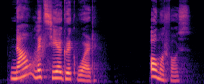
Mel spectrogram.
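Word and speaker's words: όμως: a language is intonation did you notice the accent mark above the first letter there is only one type of accent mark in modern Greek the acute accent it adds stress to a syllable a stress syllable usually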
